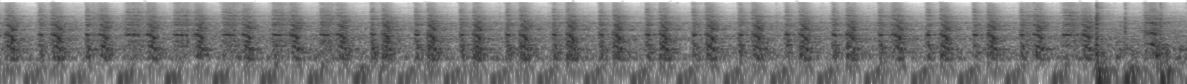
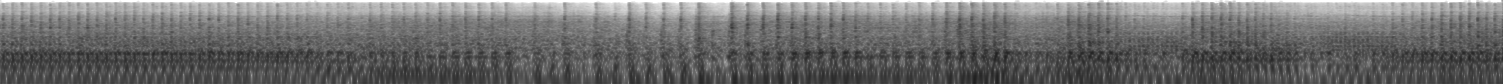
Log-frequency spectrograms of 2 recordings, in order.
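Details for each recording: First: Buell Blast, before a manual choke cable was fitted (auto enricher not working): the starter cranks steadily at about two compression pulses a second but never catches; it won't start without a choke or starter fluid. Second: Buell Blast single-cylinder running after a shot of starting fluid through a drilled intake hole, auto enricher not working: steady even beat, smooth idle without stumbles or misses; runs cleanly.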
